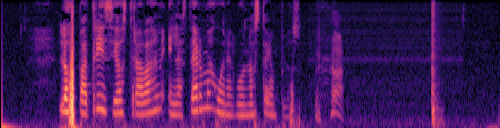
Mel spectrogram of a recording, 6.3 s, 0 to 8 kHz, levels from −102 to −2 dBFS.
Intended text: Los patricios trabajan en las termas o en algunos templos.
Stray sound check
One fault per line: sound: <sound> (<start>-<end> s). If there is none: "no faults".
sound: laugh (3.9-4.3 s)
sound: thud (5.4-5.6 s)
